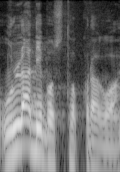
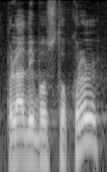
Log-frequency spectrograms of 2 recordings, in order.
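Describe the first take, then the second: First: The name begins with an 'oo' sound. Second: The name begins with a 'b' sound. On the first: This is the Russian-style form used in North Korea. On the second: This is the usual South Korean form of the name.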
